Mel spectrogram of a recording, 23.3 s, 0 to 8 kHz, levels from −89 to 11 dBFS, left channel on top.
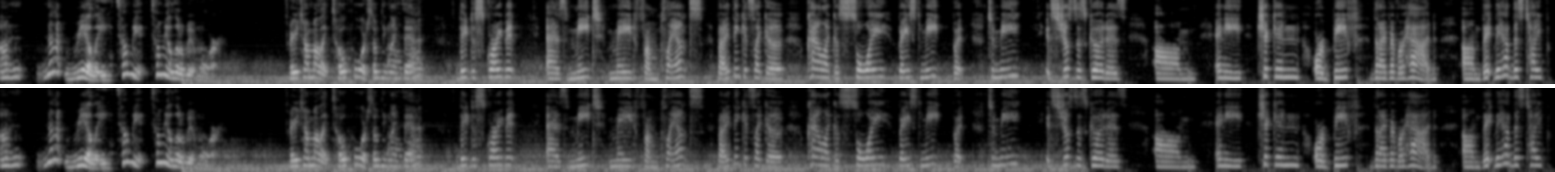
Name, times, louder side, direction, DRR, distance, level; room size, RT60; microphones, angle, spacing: voice 1, 0.0-3.3 4.3-6.3, left 3 dB, 30° left, 0.7 m, -26 dB
sound 1, 2.7-16.3, right 2 dB, 25° right, 0.9 m, -42 dB
voice 2, 5.8-6.4 6.8-7.7 8.2-14.5 14.8-15.3 15.7-16.9 17.3-17.9 18.2-21.5 21.9-23.1, left 6 dB, 80° left, 0.5 m, -30 dB
5.5 x 2.8 x 3.0 m
head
